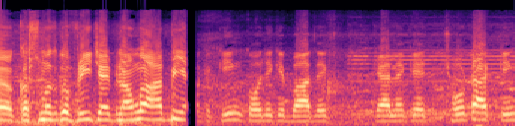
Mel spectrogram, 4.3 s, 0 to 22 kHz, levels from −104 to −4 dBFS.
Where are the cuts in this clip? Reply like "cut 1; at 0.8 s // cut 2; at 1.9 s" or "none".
cut 1; at 1.5 s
